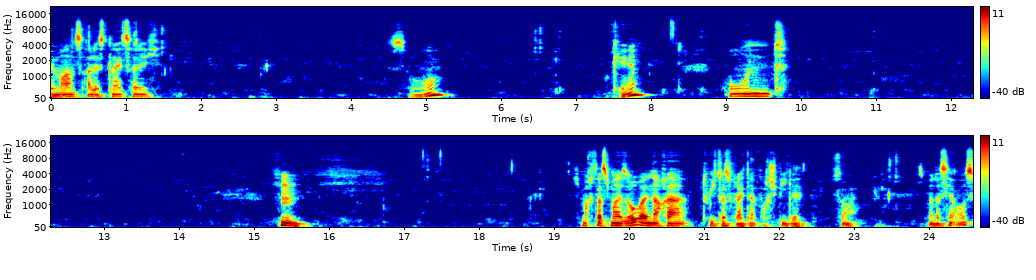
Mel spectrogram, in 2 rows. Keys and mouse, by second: 0.1 shift+click, 2.5 ctrl+b, 6.8 middle click, 19.9 a, 21.0 middle click, 21.8 click, 23.2 3, 23.5 click.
